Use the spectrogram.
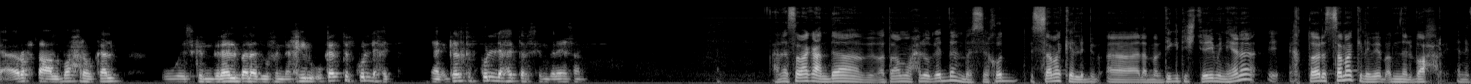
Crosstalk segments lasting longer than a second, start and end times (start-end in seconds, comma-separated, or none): none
